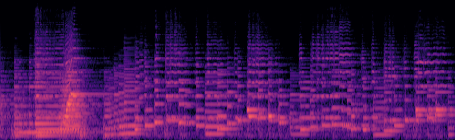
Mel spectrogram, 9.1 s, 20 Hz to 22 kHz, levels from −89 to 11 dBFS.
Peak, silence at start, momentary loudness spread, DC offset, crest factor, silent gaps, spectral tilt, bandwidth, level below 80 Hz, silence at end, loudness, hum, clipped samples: -8 dBFS; 0 s; 11 LU; under 0.1%; 22 dB; none; -5 dB/octave; 17.5 kHz; -72 dBFS; 0 s; -30 LUFS; none; under 0.1%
